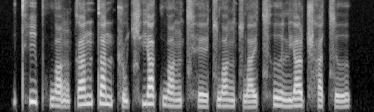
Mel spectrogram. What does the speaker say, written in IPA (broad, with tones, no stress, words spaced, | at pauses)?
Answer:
t̪ʰi˥˩ pʰwɑ̰˨˩ŋ ka˥nt̪a˥˩n ʈ͡ʂṵ˨˩t͡ɕʰjä˥ kwɑ˧˥ŋ t͡sʰe˧˥ɪ̯t͡swɑ˥˩ŋt͡swa˧˥ɪ̯ t͡sʰɹ̩˥˩ljä˥ʈ͡ʂʰä˨ t͡sɹ̩˧˥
